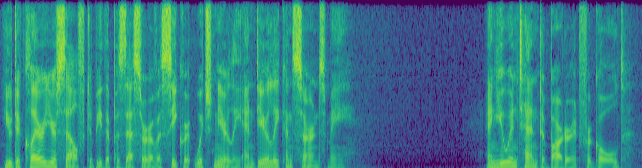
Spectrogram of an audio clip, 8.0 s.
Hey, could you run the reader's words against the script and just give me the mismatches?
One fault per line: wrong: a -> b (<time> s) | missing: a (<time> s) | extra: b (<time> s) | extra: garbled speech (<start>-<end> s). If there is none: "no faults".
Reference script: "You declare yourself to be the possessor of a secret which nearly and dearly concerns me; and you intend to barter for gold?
extra: it (7.1 s)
